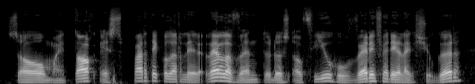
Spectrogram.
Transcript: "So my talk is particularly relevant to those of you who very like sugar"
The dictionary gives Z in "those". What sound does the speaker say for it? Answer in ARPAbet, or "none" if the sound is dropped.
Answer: S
